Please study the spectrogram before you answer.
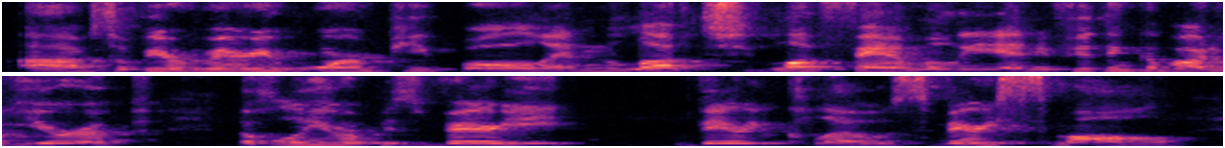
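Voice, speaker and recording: A woman in her forties from Serbia, a podcast guest telling her life story in a measured, reflective way with frequent pauses. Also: medium pitch, a bit bright. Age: 40s. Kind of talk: personal storytelling interview.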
